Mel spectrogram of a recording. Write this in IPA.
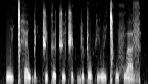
wiǀʰɛwbɛʈ t͡ʃykøt͡ʃy t͡ʃœʈbyʈ okiwiǀʰu xʷaz

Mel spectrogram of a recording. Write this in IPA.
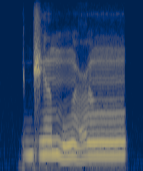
d͡ʒə̃˦˥mũ˩˧˩ ʕõ˧

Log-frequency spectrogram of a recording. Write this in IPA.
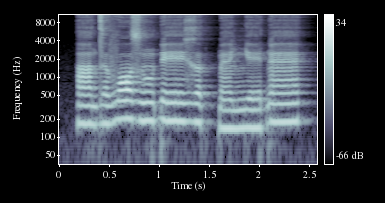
ã˧də˧vɔ˦ zũ˦ ɗeː˦ ɣə˦˨ k͡pɛ̃˧ɲe˦ ɗɛ̃˦

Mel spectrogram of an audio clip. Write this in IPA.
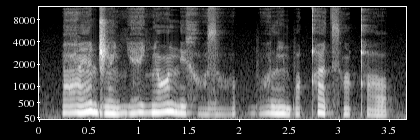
ʕɛ̃ɖ͡ʐə̃ ʎɛ̤ ʎɔ̃nɪxɔ̤zɔ̤ | bɔ̤lĩbɔ qʰɪt͡sʰɔ̃ qʰɔ

